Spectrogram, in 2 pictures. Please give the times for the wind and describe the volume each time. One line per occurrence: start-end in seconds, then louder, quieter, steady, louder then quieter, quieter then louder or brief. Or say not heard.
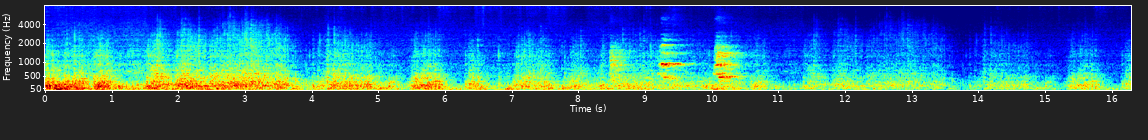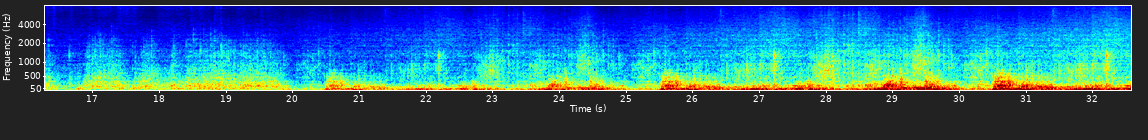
0.0-32.5 quieter then louder.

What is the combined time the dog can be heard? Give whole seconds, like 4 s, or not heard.
2 s.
